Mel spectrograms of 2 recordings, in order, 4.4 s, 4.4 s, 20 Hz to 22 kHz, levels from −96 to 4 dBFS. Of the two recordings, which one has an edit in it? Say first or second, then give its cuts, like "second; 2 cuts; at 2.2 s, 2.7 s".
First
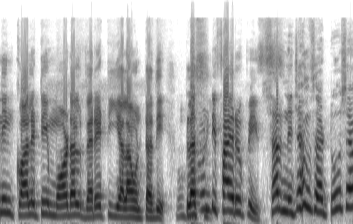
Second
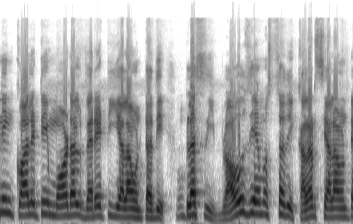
first; 1 cut; at 2.6 s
